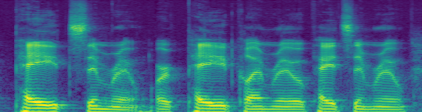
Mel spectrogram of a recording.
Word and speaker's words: Cymru: Okay, Cymru. Cymru is the country. Plaid means party. Grant. Cymru, that's how you And pronounce that. Okay, it's not yeah, Simru then. no. Cymru. Welsh is it's a relatively phonetic language.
